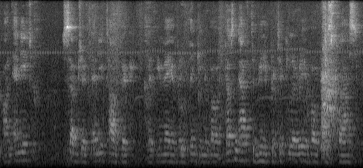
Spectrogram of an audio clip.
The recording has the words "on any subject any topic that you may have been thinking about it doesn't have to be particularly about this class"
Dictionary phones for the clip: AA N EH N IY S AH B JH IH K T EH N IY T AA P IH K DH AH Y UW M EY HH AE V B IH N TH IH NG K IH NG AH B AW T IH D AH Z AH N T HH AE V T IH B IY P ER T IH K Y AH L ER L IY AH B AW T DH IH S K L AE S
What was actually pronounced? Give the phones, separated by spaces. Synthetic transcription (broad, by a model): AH N EH N IY S AH B JH IH K T EH N IY T AA P IH K DH AH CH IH M EY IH V B IH N TH IH NG K IH NG AH B AW T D AH Z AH N T HH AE F T IH B IY P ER T IH K Y L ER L IY AH B AW T DH IH S K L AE S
